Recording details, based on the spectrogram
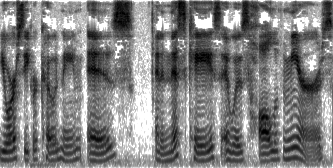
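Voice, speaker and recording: Her voice is very deep and low for a woman, with ordinary pitch variation. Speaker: tarot reader. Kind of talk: tarot reading monologue. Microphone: camera far.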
